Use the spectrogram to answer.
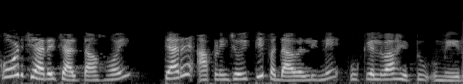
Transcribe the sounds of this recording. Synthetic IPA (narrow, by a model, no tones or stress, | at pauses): koɽd͡ʒjaɾet͡ʃalt̪aɦoj | t̪jaɾeʔapɳ̃id͡ʒojt̪ipəd̪aʋəlineukelʋaɦet̪ũʔumeɾ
